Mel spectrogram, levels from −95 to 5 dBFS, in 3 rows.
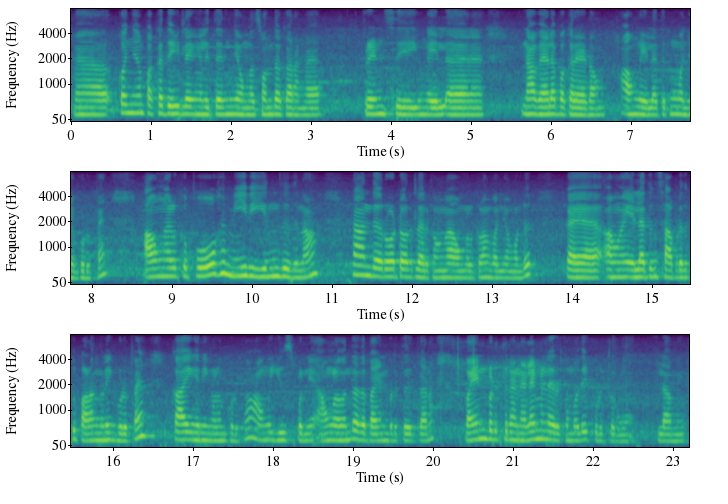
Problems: constant background noise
